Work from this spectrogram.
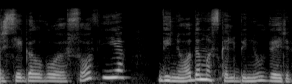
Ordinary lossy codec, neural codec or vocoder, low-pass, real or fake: AAC, 48 kbps; none; 14.4 kHz; real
